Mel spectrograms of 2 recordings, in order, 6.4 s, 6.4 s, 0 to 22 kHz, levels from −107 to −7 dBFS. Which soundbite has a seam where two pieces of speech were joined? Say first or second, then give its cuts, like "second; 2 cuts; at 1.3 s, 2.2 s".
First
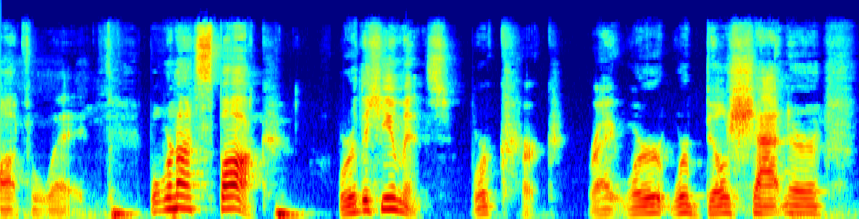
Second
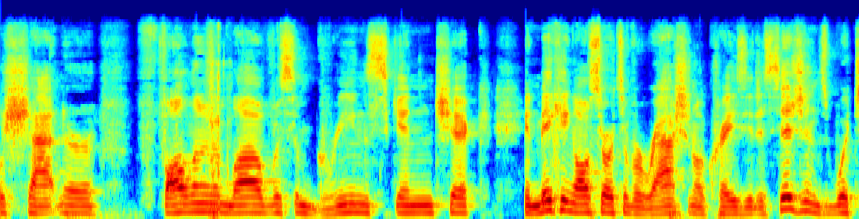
second; 1 cut; at 3.9 s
